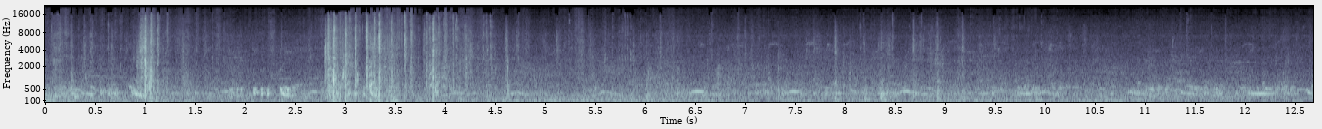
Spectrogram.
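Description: Pigeons, among them a black red-eyed bird, coo softly in a loft, with repeated low murmuring calls and a few bursts of wing flapping, faint and close, with no talk.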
